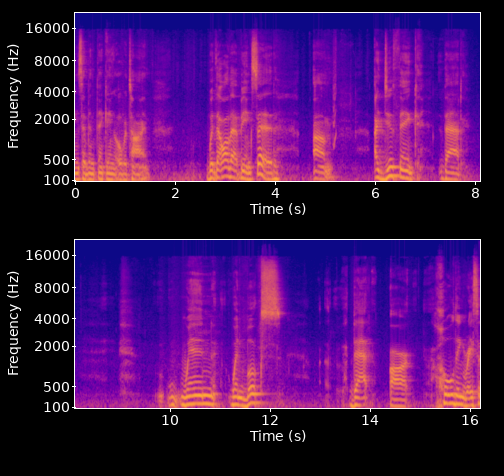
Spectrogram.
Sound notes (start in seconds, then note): none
